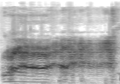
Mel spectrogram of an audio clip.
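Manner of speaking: loud low dinosaur roar. Retold or imitated. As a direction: roar like a T-Rex. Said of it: "He's just like".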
